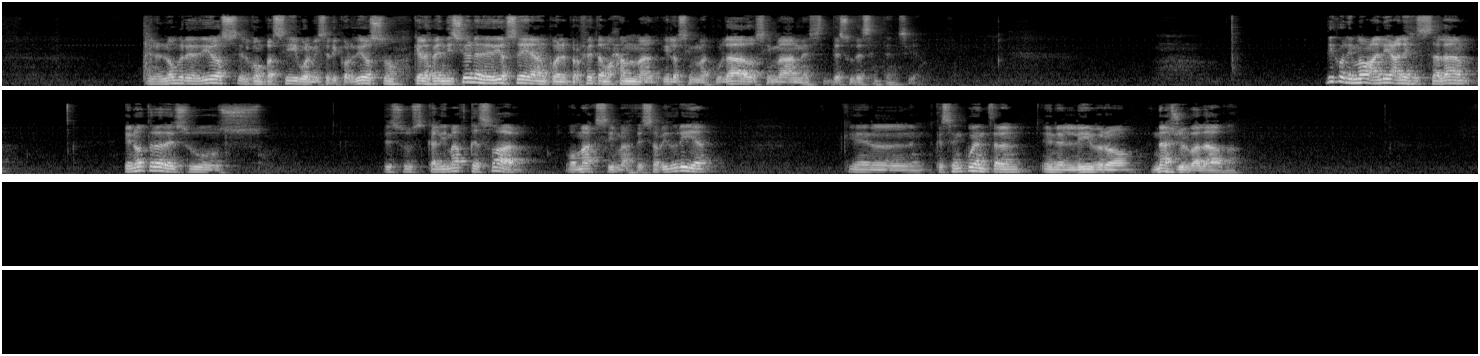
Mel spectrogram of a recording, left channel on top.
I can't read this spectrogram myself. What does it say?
En el nombre de Dios, el compasivo, el misericordioso, que las bendiciones de Dios sean con el profeta Muhammad y los inmaculados imames de su descendencia. Dijo el imam Ali alayhi salam en otra de sus kalimat qisar o máximas de sabiduría que se encuentran en el libro Nahjul Balagha:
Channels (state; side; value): silent; right; digital silence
